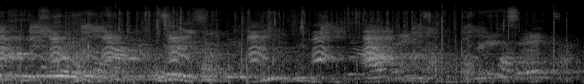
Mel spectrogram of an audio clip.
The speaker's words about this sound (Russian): А затем каждая фигура рассыпалась на сотни осколков, превращающихся в ворон, и они взлетели ввысь.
